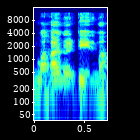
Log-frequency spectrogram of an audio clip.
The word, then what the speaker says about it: Mahanati: Singh was repeatedly saying Mahanati, Yeah, Mahanati. Mahanati. And I was Yes, yes. getting irritated. Why this guy is pronouncing wrongly so many times? Then I understood that it's the right pronunciation.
